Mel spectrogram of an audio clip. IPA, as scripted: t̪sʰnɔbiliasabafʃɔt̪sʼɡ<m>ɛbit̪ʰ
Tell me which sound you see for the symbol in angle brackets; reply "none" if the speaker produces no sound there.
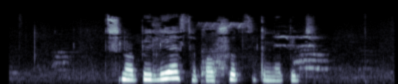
n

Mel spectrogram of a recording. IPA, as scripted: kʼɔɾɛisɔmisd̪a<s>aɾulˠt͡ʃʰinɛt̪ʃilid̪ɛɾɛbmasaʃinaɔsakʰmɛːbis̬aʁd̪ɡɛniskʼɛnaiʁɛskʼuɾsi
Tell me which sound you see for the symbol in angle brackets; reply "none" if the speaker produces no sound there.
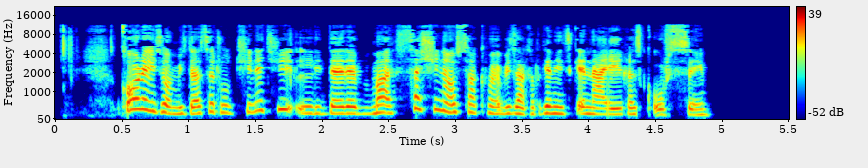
s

